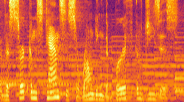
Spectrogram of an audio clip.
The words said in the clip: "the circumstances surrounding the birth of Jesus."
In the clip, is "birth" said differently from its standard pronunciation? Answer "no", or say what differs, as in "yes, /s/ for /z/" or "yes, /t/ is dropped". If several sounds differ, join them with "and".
no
